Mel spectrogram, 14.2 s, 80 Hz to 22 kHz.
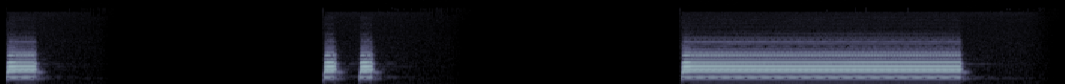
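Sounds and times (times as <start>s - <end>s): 
car horn: 0.0s - 0.7s, 4.3s - 5.3s, 9.1s - 13.0s.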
